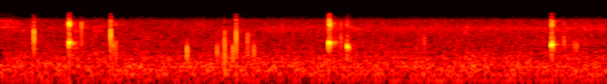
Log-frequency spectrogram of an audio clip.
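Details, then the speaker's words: Newborn baby boy, who also hiccuped constantly in the womb: sharp, brief gulping hiccups, about six in six seconds, irregularly spaced; infant hiccups. "I'm an Irish boy I had hiccups all the time and mommy's belly"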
